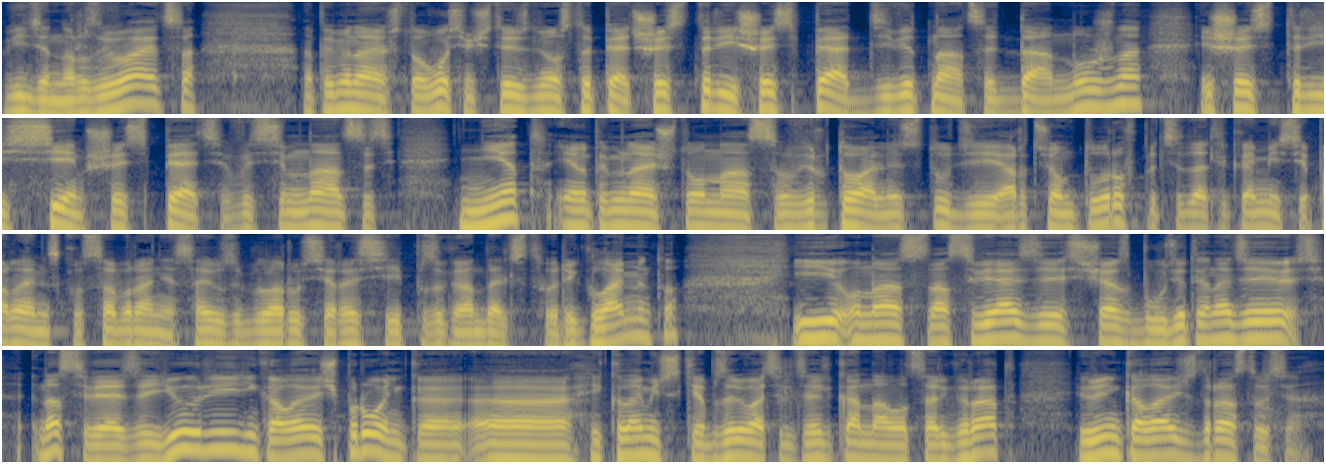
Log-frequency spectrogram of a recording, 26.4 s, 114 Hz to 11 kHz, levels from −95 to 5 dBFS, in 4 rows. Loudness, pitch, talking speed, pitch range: -17 LUFS, 125 Hz, 120 wpm, 115-145 Hz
